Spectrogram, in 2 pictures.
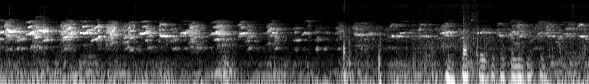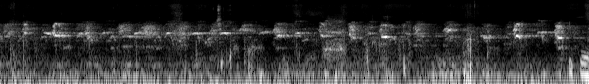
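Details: Three hounds on a hare hunt, the hare flushed and running in view, keep up steady overlapping bays for the whole stretch, rhythmic and urgent, with occasional human shouts and clattering knocks behind.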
